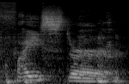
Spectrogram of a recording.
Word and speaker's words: Pfister: It's a P-fister design. – Feister. – Oh, Feister. That's what it is.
